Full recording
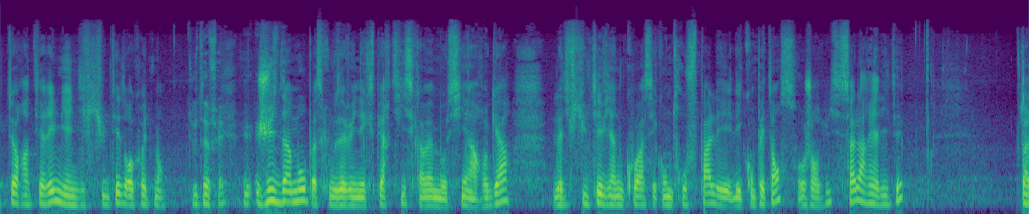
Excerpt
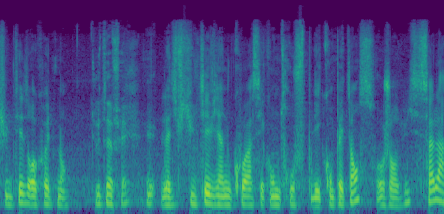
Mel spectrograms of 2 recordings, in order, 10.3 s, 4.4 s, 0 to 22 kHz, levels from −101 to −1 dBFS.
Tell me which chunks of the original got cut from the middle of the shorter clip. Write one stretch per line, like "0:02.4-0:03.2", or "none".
0:02.5-0:05.5
0:07.0-0:07.3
